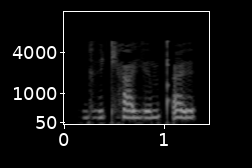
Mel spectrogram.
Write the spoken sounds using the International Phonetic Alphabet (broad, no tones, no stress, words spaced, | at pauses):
ɡʱɪcʰajemqʼɪ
